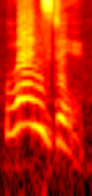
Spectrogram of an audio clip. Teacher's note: you are not going to say it wednesday it is wednesday d is silent only two syllables will be there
